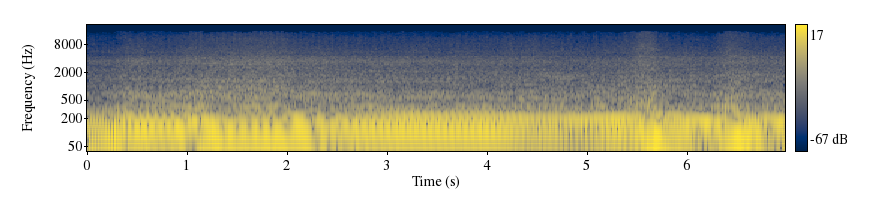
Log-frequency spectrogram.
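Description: Ford Laser station wagon's four-cylinder petrol engine pulling the car slowly in reverse. Its note rises as the car moves off, holds steady, then dips and rises with a few short throttle changes near the end.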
